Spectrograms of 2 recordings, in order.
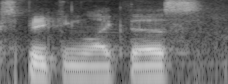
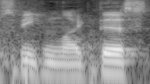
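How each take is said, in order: First: The voice is lowered to a deeper register. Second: The voice is at a normal speaking pitch. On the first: "he just lowers the the register of his voice" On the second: "he goes from speaking like this"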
